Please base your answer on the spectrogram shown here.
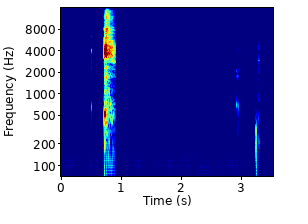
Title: Sneeze fit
